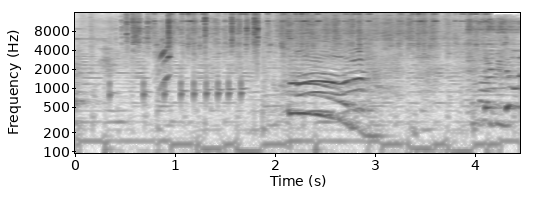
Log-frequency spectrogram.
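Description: A plastic baby rattle shaken in a quick run of about eight strokes a second over background music with a steady bass beat. About two seconds in comes a long sliding tone falling in pitch.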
